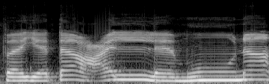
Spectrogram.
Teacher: عین کو واضح کریں گے. لام کو کھینچ کے نہیں پڑھیں گے کیونکہ لام پہ زبر ہے. واو مدہ کو کھینچ کے پڑھیں گے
